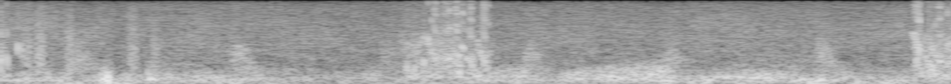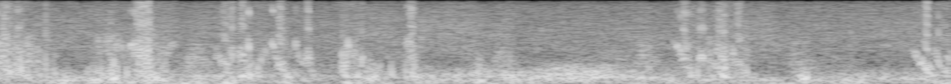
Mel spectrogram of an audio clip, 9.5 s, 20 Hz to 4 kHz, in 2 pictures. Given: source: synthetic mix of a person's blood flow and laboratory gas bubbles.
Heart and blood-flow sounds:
Doppler ultrasound of blood flow; subclavian vein
0.00-0.15 s: bubbles
2.00-2.50 s: bubbles
4.54-5.06 s: bubbles
5.17-5.65 s: bubbles
5.83-6.37 s: bubbles
6.44-6.90 s: bubbles
8.12-8.53 s: bubbles
9.29-9.52 s: bubbles
From the record:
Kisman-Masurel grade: 332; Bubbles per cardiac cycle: rolling drumbeat, 9 or more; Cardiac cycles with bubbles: 50 to 99%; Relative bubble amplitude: moderate (0.250 to 0.450); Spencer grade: 3 (all of the cardiac periods contain showers or single bubble signals, but not dominating or overriding the cardiac motion signals); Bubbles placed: anywhere in the cardiac cycle

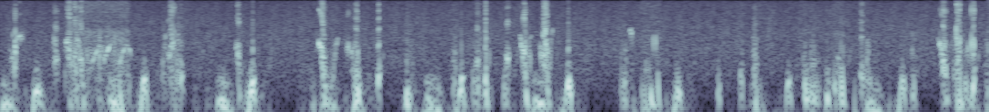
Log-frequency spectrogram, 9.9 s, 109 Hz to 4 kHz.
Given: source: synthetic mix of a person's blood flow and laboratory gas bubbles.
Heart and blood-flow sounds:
Doppler ultrasound of blood flow; precordium
0.09-0.25 s: bubbles
0.52-0.60 s: bubbles
0.63-1.32 s: bubbles
1.61-1.85 s: bubbles
2.34-2.44 s: bubbles
3.15-3.39 s: bubbles
3.46-3.62 s: bubbles
3.75-3.84 s: bubbles
4.03-4.14 s: bubbles
4.52-4.59 s: bubbles
4.71-4.93 s: bubbles
5.02-5.11 s: bubbles
5.18-5.33 s: bubbles
5.37-5.54 s: bubbles
6.19-6.35 s: bubbles
6.39-6.62 s: bubbles
7.17-7.22 s: bubbles
7.38-7.46 s: bubbles
7.52-7.63 s: bubbles
8.02-8.48 s: bubbles
8.60-8.74 s: bubbles
9.09-9.19 s: bubbles
9.38-9.79 s: bubbles
9.85-9.90 s: bubbles
From the record:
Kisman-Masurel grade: 243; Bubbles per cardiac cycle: several, 3 to 8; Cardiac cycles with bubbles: 100%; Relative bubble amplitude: loud (0.450 to 0.775); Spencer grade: 3 (all of the cardiac periods contain showers or single bubble signals, but not dominating or overriding the cardiac motion signals); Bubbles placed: only in the low amplitude regions of the cardiac cycle

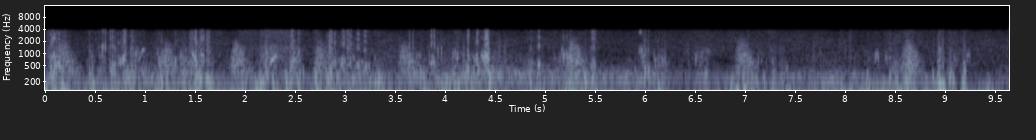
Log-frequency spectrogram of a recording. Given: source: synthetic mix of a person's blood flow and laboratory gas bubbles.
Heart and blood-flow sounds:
Doppler ultrasound of blood flow; subclavian vein
0.00-0.29 s: bubbles
0.41-1.02 s: bubbles
1.10-1.77 s: bubbles
1.94-2.63 s: bubbles
2.67-3.40 s: bubbles
3.61-4.53 s: bubbles
4.81-4.99 s: bubbles
5.07-5.54 s: bubbles
5.81-6.45 s: bubbles
6.47-6.67 s: bubbles
6.83-6.94 s: bubbles
7.03-7.45 s: bubbles
8.21-8.74 s: bubbles
8.84-9.29 s: bubbles
From the record:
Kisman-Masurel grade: 342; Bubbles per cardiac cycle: rolling drumbeat, 9 or more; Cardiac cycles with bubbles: 100%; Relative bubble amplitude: moderate (0.250 to 0.450); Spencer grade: 3 (all of the cardiac periods contain showers or single bubble signals, but not dominating or overriding the cardiac motion signals); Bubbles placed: anywhere in the cardiac cycle

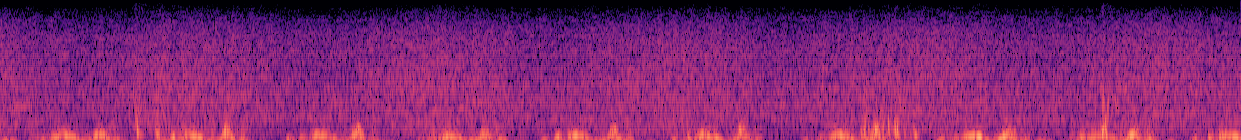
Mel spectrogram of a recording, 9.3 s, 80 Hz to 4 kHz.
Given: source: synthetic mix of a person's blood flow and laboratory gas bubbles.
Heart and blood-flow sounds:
Doppler ultrasound of blood flow; precordium
1.00-1.11 s: bubbles
1.15-1.23 s: bubbles
6.43-6.92 s: bubbles
8.23-8.35 s: bubbles
From the record:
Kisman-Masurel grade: 122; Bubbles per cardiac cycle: 1 to 2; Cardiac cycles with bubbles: 10 to 50%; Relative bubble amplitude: moderate (0.250 to 0.450); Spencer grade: 2 (many but less than half of the cardiac periods contain bubble signals, singularly or in groups); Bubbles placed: only in the low amplitude regions of the cardiac cycle

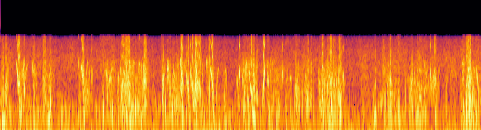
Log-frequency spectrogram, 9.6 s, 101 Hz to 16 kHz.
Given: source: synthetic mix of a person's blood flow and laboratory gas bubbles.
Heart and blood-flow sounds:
Doppler ultrasound of blood flow; subclavian vein
0.00-0.24 s: bubbles
0.29-0.55 s: bubbles
0.60-1.05 s: bubbles
1.52-1.87 s: bubbles
2.00-2.29 s: bubbles
2.31-2.98 s: bubbles
3.23-4.39 s: bubbles
4.44-4.57 s: bubbles
4.71-6.29 s: bubbles
6.34-6.91 s: bubbles
7.44-8.03 s: bubbles
8.07-8.79 s: bubbles
8.89-8.96 s: bubbles
9.18-9.64 s: bubbles
From the record:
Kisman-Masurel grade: 444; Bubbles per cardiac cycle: continuous sound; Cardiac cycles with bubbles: 100%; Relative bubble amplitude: maximal (0.775 to 0.999); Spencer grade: 4 (maximum detectable bubble signal sounding continuously throughout systole and diastole of every cardiac period, and overriding the amplitude of the normal cardiac signals); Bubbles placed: anywhere in the cardiac cycle

